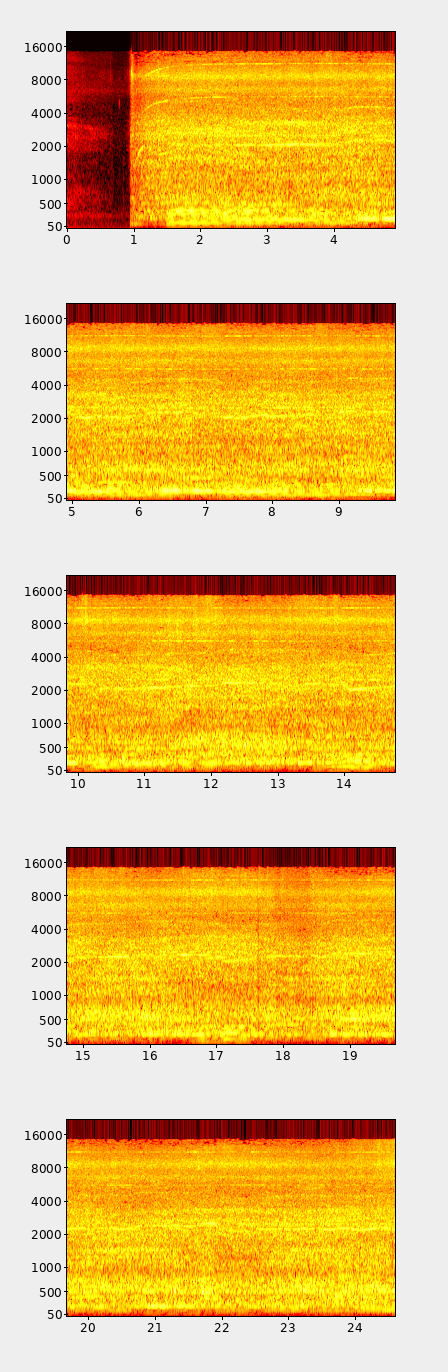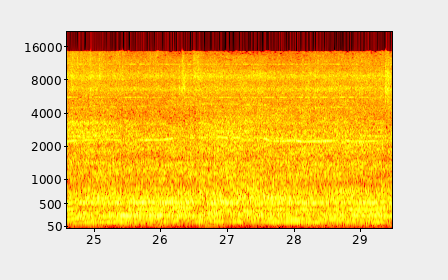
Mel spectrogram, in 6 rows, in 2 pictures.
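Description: Dyson DC40 upright vacuum cleaner switched on at max suction about a second in, then running steadily with a constant motor whine as its cleaner head is pushed over carpet.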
